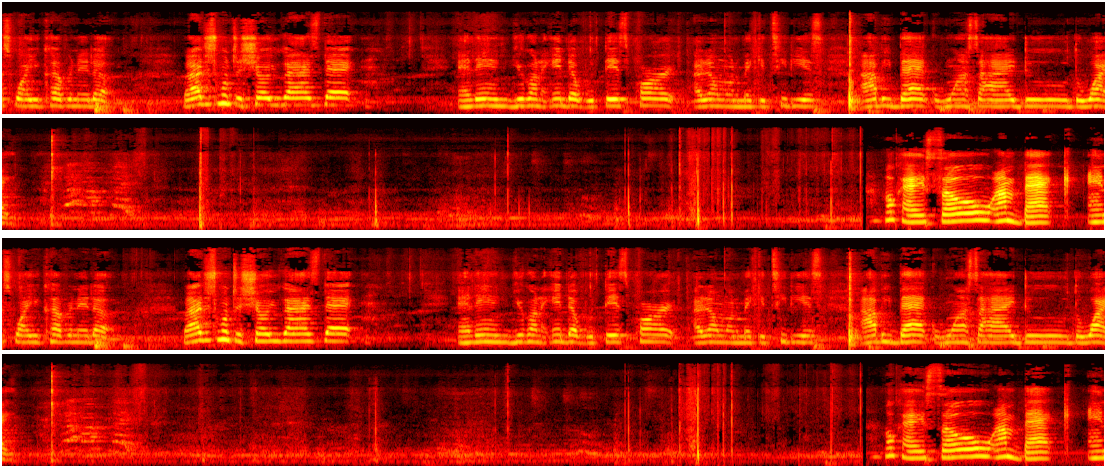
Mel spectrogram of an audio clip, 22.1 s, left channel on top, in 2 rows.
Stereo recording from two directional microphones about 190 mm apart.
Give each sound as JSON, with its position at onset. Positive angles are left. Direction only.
{"t": 0.2, "sound": "speech", "side_deg": -30}
{"t": 4.6, "sound": "speech", "side_deg": -35}
{"t": 19.8, "sound": "speech", "side_deg": 0}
